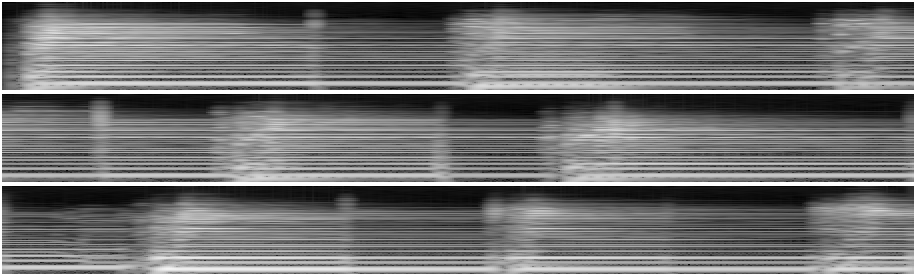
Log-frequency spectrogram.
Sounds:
effects unit
musical instrument
music
distortion
plucked string instrument
electric guitar
guitar

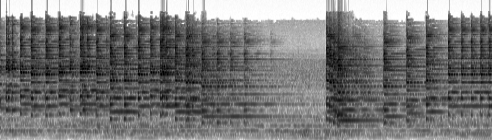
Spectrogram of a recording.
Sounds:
music
musical instrument

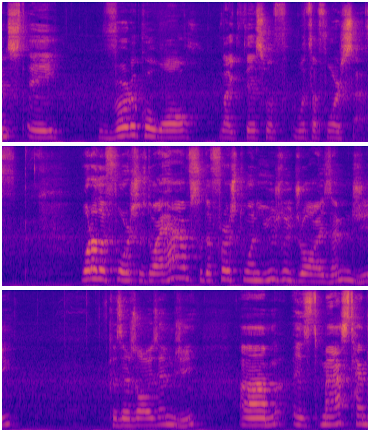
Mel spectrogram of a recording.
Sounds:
speech

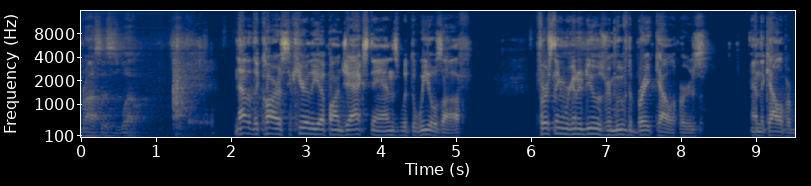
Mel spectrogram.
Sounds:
speech

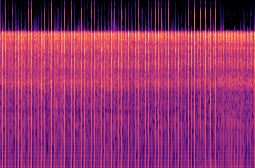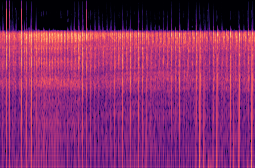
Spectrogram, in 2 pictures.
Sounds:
engine
idling

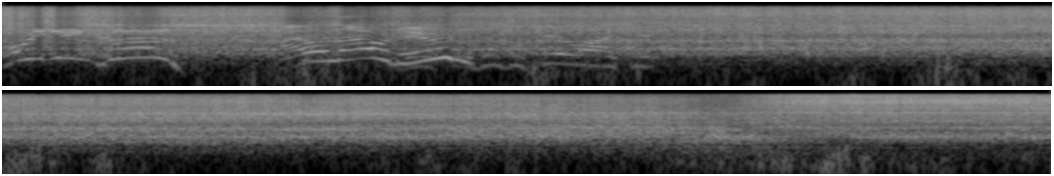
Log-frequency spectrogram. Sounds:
outside, rural or natural
speech

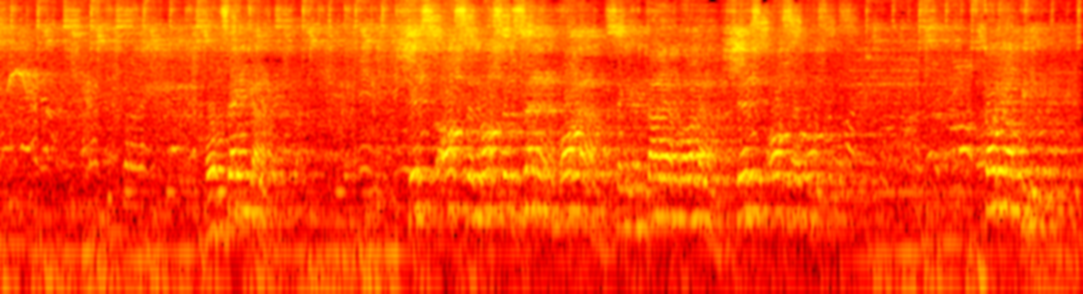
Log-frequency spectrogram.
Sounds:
speech
music

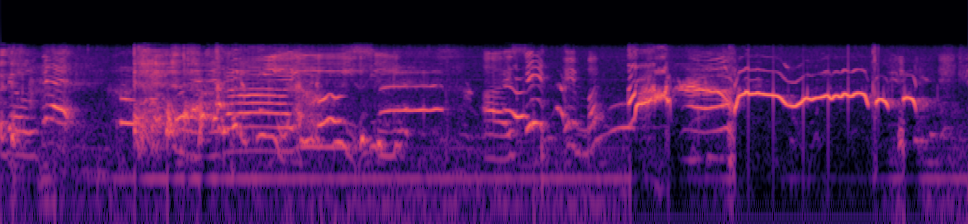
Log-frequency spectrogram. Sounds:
female singing
speech

